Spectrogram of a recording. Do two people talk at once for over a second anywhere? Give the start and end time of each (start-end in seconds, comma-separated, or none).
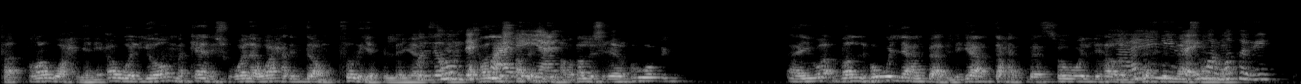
4.2-5.7, 11.1-12.3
